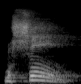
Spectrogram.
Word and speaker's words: machine: Machine. Machine. Machine with the schwa sound.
